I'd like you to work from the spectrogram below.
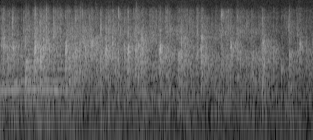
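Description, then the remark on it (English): A crowd claps together during a sermon in a steady wash of applause, dense and continuous for a few seconds. “I thought you would clap and shout, amen.”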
